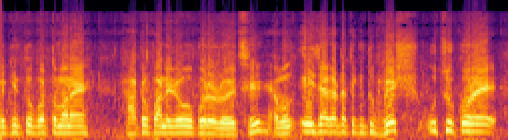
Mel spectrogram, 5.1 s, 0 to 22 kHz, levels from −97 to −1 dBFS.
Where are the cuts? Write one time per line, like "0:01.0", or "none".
none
